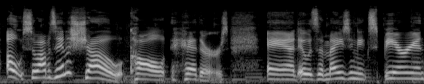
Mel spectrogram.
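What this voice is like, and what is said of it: Put-on Texas accent, Sandy Cheeks. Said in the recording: “Okay, Texas. I'm thinking of Sandy Cheeks from SpongeBob.”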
